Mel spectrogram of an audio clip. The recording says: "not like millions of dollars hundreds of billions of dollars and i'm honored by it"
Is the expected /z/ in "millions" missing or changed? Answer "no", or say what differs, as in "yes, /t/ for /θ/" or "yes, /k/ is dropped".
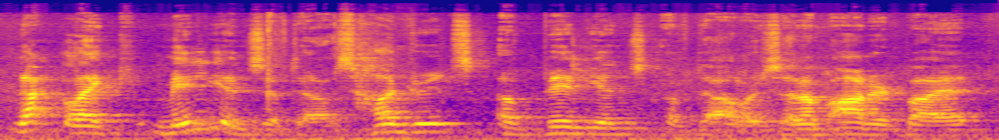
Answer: no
